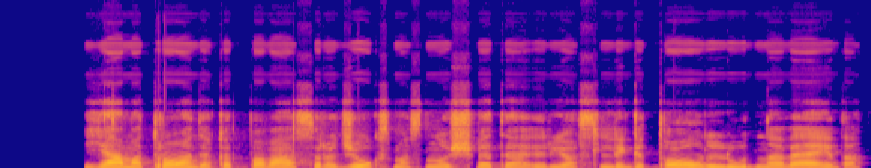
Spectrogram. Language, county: Lithuanian, Alytus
